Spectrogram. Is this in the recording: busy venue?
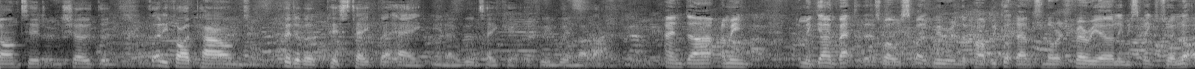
yes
